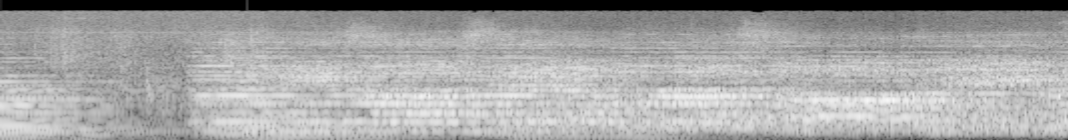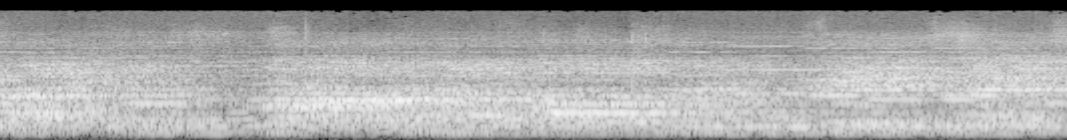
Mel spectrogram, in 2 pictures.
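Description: Mixed church choir of men and women singing. The voices come in about a second in after a brief dip, over low sustained accompaniment notes that drop out after a few seconds.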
